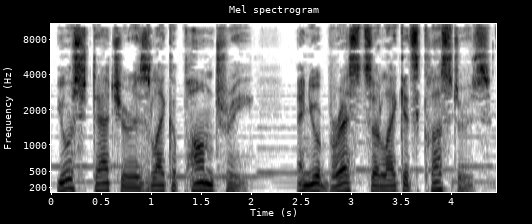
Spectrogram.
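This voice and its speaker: An adoring royal lover voiced by a male actor declaims in a mid-range voice over soft music. His delivery is measured and ardent, in the poetic style of a dramatized scripture audiobook. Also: mid-range voice, expressive, natural voice.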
